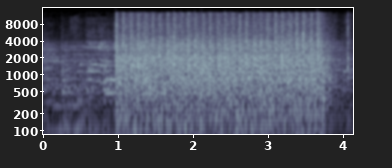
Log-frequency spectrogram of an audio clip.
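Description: A rifle fires a rapid, sustained burst of shots close by.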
